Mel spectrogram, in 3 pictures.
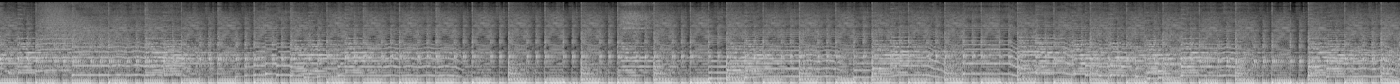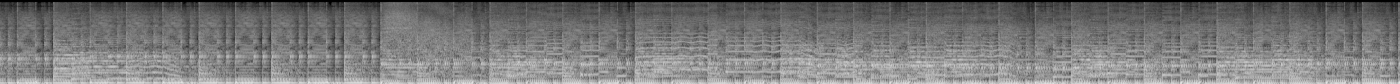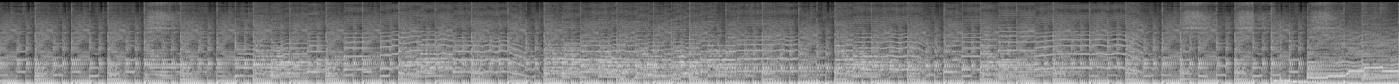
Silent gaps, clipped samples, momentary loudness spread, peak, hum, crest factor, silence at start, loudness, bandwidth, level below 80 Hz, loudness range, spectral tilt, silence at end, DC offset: none; under 0.1%; 2 LU; 0 dBFS; none; 12 dB; 0 s; -12 LUFS; over 20 kHz; -14 dBFS; 1 LU; -4 dB/octave; 0 s; under 0.1%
